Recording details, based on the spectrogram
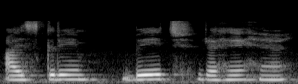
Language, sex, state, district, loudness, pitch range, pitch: Hindi, female, Madhya Pradesh, Bhopal, -15 LUFS, 215-225 Hz, 220 Hz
